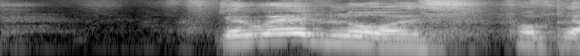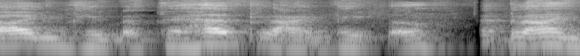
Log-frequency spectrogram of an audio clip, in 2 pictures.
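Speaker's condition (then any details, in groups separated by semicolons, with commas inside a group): Cerebral palsy; mild, ataxic type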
